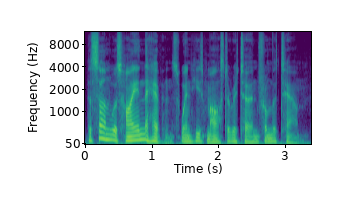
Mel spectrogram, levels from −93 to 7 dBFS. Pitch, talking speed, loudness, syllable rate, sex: 105 Hz, 245 wpm, -19 LUFS, 5.7 syllables/s, male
